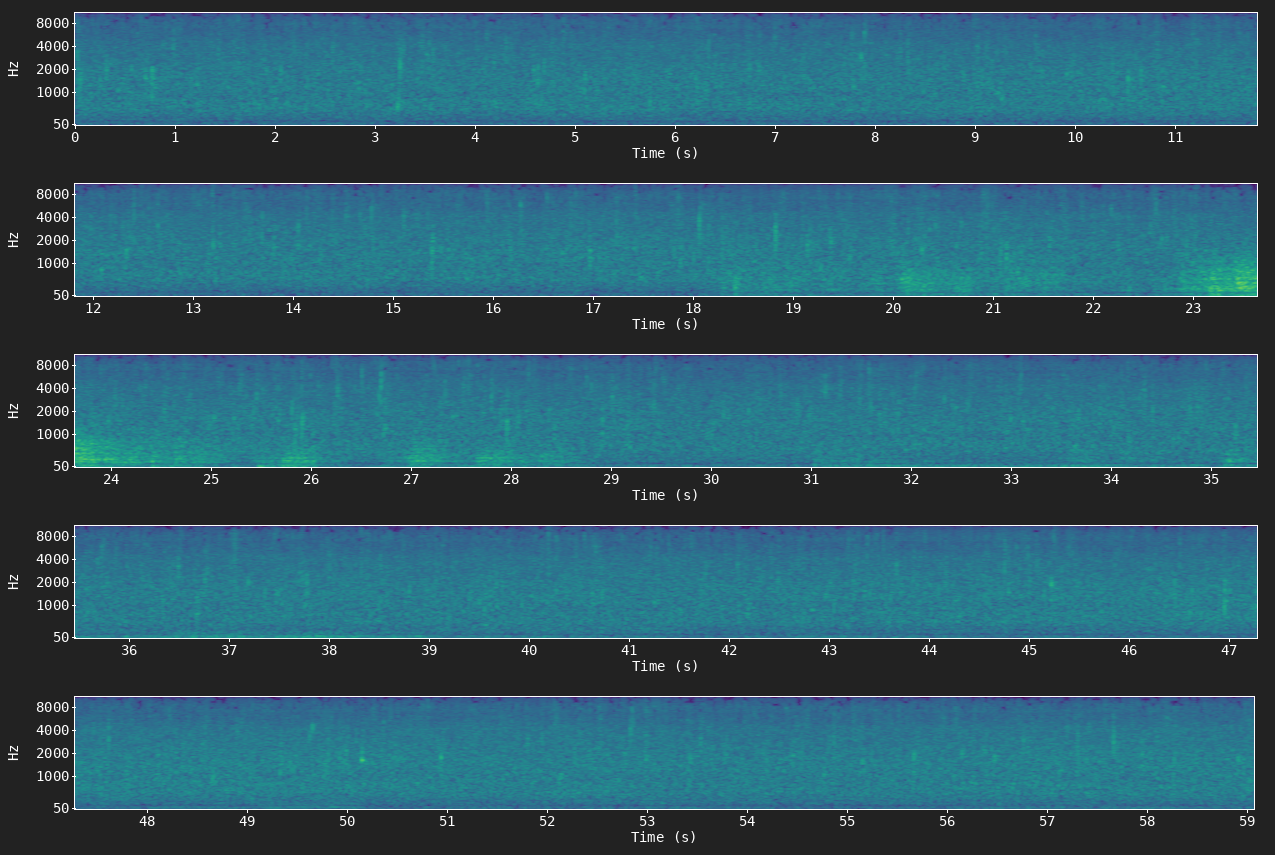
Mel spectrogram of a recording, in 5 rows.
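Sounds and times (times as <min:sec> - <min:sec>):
heavy rain hissing: 0:16.5 - 0:43.9.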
